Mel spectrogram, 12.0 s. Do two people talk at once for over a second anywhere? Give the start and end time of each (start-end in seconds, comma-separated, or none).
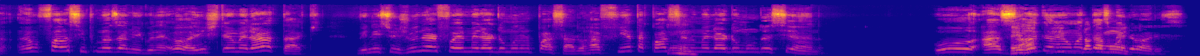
10.1-11.4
